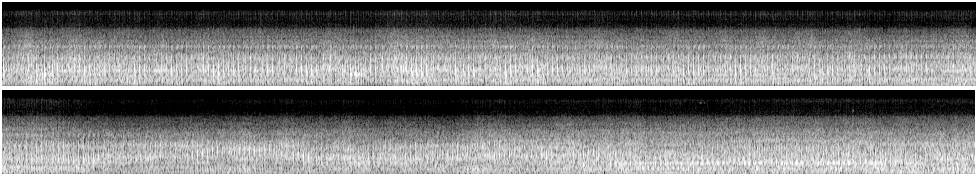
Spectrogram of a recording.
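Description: Krisbow petrol generator's small engine running steadily, started again after its carburettor, gummed up from long storage, was cleaned.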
